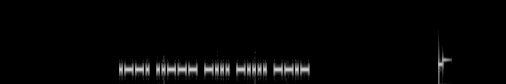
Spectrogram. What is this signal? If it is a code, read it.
Morse code, heard as a keyed tone, about 44 wpm, 700 Hz. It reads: P2B6Q
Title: Code Groups - 5 Letter:Numbers - 45wpm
